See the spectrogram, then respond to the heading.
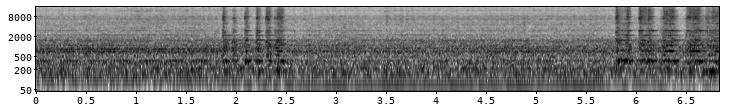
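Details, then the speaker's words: Car with a noisy axle differential, before trying sawdust in the gearbox, heard while driving under load and off throttle: steady low drone under road noise, rising with road speed; a very loud howl from worn differential gears. "вернулись как это всё гудит Вы слышали Это прям очень страшно гудит"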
